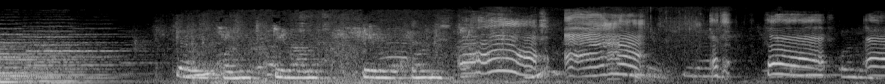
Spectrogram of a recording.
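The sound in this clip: A hungry baby, its milk run out since morning, cries loudly in repeated wavering wails, each rising and falling in pitch, separated by brief gasping pauses.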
